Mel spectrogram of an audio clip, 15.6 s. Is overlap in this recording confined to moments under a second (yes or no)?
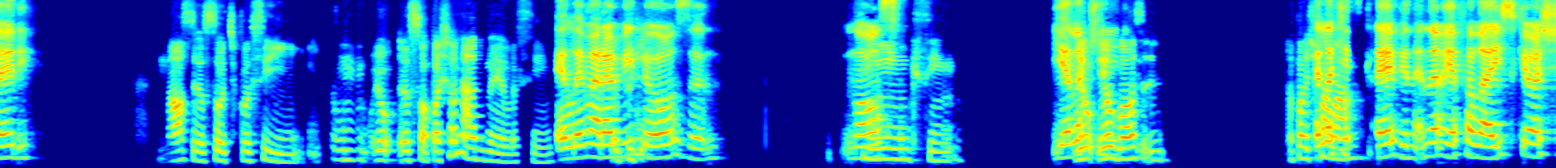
yes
